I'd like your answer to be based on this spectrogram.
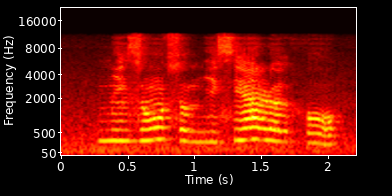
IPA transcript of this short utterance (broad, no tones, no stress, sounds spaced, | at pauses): m ĩ lʲ z õ s ɵ ŋ i sʲ æ̃ ɭ œ l h o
